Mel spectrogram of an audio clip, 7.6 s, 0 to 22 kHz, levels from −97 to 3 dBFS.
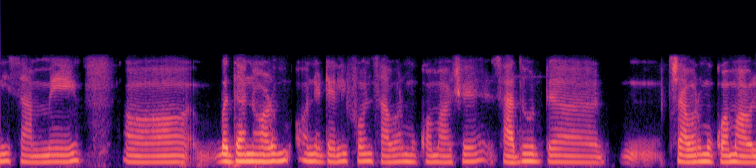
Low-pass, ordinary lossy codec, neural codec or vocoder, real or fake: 5.4 kHz; Opus, 16 kbps; none; real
